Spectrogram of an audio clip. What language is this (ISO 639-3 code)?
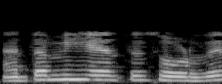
mar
